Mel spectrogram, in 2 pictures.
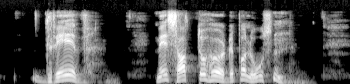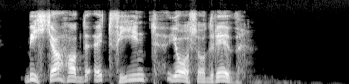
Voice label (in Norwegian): "drev", Numedalsmål; Kan også vera lite tannhjul i ein maskin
